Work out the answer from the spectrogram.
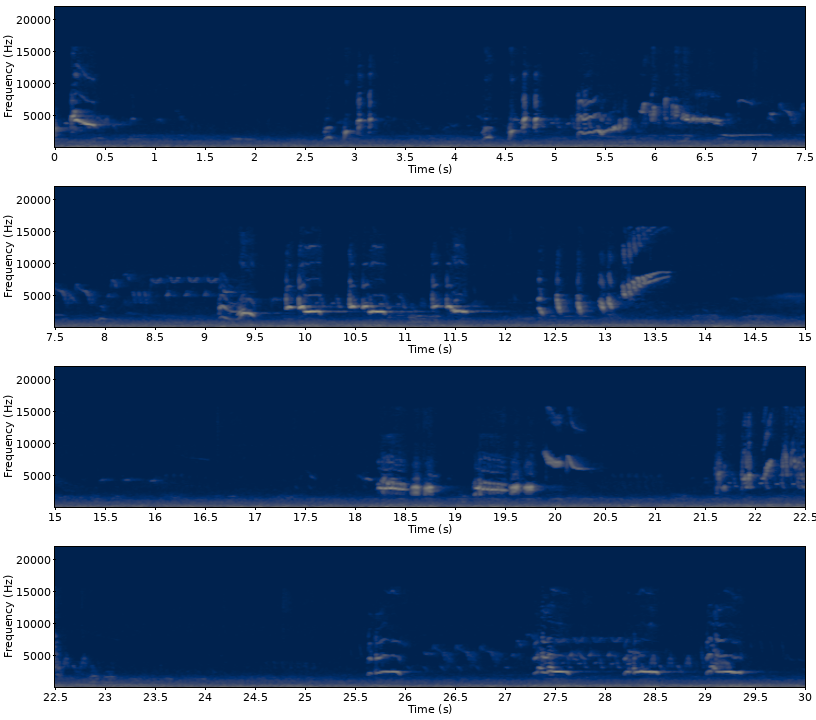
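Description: Birdsong: short, scattered phrases of song and chirping calls with pauses between them, over a steady low background rumble.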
